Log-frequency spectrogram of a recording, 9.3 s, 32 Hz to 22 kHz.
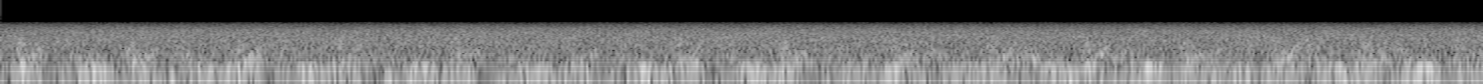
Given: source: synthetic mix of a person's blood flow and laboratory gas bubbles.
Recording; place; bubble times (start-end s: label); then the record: Doppler ultrasound of blood flow; precordium
no bubbles
From the record:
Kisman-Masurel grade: 000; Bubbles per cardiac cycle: 0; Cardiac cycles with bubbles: 0%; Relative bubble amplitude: no bubbles discernible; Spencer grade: 0 (complete lack of bubble signals)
